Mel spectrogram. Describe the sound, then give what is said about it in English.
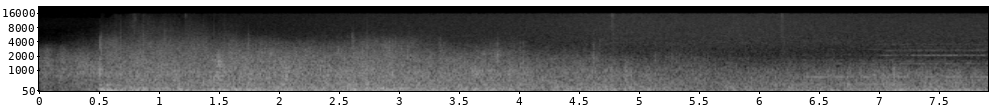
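A heavy metal song by an English three-piece metal band formed in 2001 bursts in after a split second of quiet, a thick, loud wall of distorted guitars and pounding drums that roars on steadily without any voices. “And this is from an English three-piece metal band and was formed in 2001.”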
